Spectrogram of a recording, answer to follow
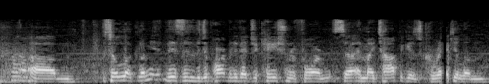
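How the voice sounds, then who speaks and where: Against noticeable background noise, a man with an American accent speaks at a very fast pace with fairly even intonation. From New York. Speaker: education advocate, former teacher. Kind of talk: lecture. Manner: loud.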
